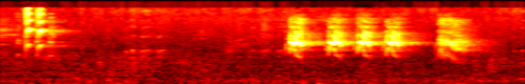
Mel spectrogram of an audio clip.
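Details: Rose-ringed (ring-necked) parakeet, a bird of London parks, gives a brief screech and then a short run of five harsh, grating, high-pitched, rapid squawks; no other sounds stand out.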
